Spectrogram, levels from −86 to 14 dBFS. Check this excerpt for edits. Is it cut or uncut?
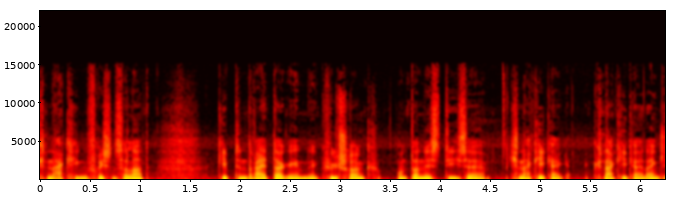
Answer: uncut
